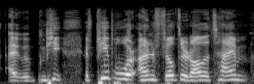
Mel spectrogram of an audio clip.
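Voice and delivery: usual speaking voice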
